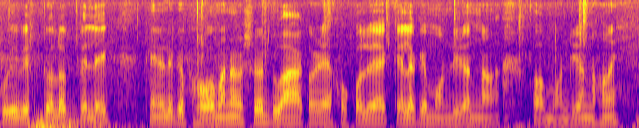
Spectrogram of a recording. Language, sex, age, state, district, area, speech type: Assamese, male, 18-30, Assam, Majuli, urban, spontaneous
